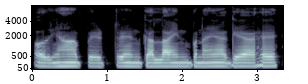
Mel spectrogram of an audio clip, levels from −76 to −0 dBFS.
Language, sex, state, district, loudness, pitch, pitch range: Hindi, male, Jharkhand, Palamu, -19 LUFS, 120 Hz, 115-120 Hz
